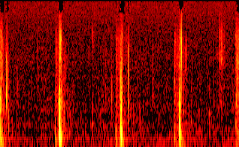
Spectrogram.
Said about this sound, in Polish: Ile kroków muszą zrobić przechodnie idący na dworzec kolejowy albo z dworca kolejowego? No to ruszamy i liczymy kroki.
